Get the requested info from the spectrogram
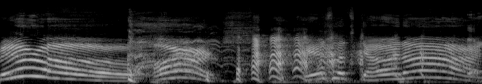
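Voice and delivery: very slow, high, booming sportscaster call, on stretched. Imitating a TV football throw to a studio check-in: Adam Shine impression. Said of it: "He does a better impression than I do".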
